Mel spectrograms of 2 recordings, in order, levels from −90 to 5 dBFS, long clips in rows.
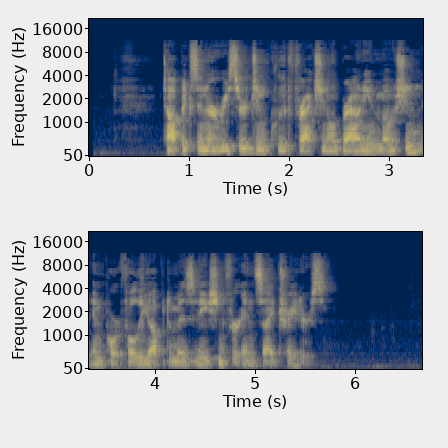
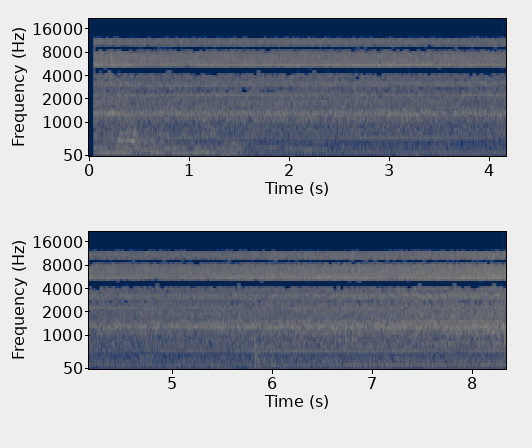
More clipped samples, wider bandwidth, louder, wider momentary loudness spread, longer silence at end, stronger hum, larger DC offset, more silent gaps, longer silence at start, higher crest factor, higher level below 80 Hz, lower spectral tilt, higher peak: neither; about the same, 11.5 kHz vs 12 kHz; first, -20 LUFS vs -33 LUFS; first, 7 LU vs 4 LU; first, 0.95 s vs 0 s; neither; neither; neither; first, 0.75 s vs 0.05 s; about the same, 20 dB vs 18 dB; first, -52 dBFS vs -70 dBFS; first, -3 dB/octave vs 1 dB/octave; first, -2 dBFS vs -18 dBFS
